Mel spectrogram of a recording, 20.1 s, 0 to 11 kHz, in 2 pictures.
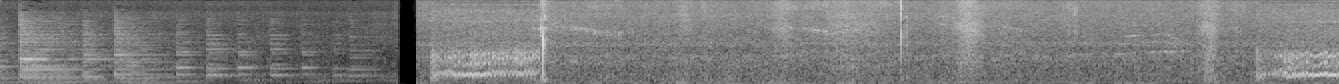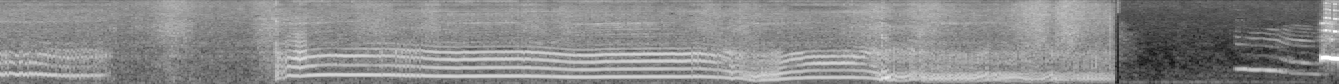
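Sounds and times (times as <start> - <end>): cat yowling: 9.4 - 10.9, 12.0 - 18.4.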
